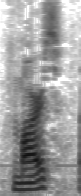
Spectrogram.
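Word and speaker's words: Hmar: And it's spelled H-M-A-R-S. And I think it's Mars. Like you maybe like barely pronounce the H.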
